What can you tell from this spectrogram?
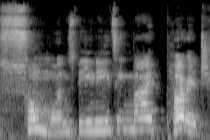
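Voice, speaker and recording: A woman bellows in a put-on character voice, high-pitched and at a fairly slow pace. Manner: booming, bellowing.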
